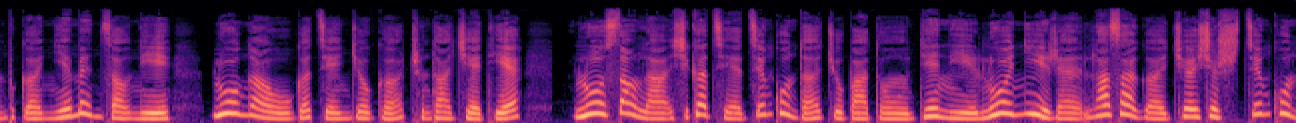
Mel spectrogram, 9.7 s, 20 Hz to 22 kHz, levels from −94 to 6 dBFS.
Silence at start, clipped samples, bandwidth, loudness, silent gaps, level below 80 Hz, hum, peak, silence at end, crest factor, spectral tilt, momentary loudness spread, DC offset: 0 s; under 0.1%; 15.5 kHz; -17 LUFS; none; -52 dBFS; none; -2 dBFS; 0 s; 14 dB; -6 dB/octave; 7 LU; under 0.1%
